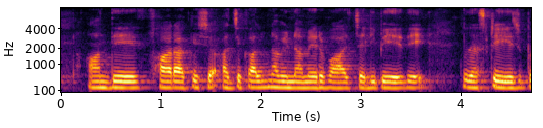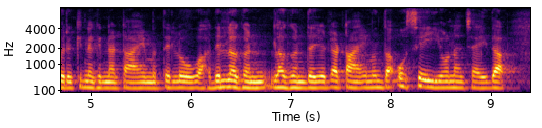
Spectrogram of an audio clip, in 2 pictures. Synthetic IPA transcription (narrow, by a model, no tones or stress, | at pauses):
ãːnd̪eːsaːɾaːkɪt͡ʃʰəd͡ʒkəlnəʋĩːnãːmeːɾʋaːd͡ʒt͡ʃəliːpeːd̪eː | kʊd̪aːsʈeːd͡ʒpəɾkɪnːãːk̬ɪnːãːʈaːɪmət̪eːloːɡaːd̪eːləɡənləɡənd̪aːd͡ʒeːɽaːʈaːɪmɦʊ̃nd̪a̰ːʔʊseːiːõːnaːt͡ʃaːiːd̪aː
